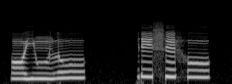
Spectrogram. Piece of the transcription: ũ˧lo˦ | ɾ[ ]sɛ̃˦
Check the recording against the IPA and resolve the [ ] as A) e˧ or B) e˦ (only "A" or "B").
B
